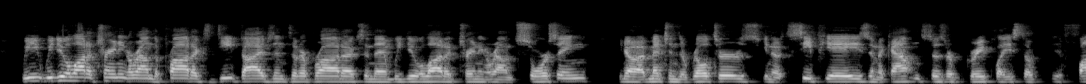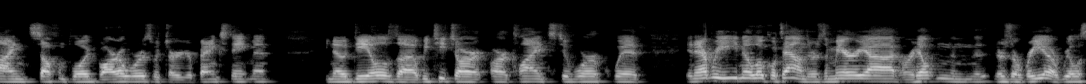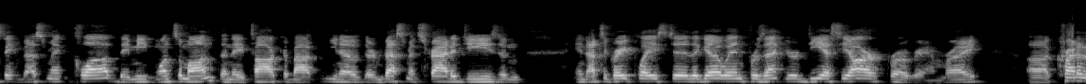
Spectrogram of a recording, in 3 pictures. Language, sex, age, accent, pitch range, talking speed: English, male, 30-49, American, 120-140 Hz, 210 wpm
